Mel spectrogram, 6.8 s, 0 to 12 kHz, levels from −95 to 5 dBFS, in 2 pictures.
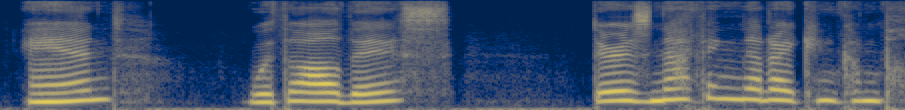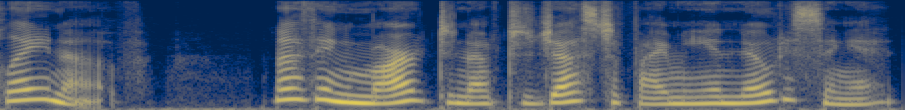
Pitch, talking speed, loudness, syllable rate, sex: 265 Hz, 175 wpm, -16 LUFS, 6.0 syllables/s, female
